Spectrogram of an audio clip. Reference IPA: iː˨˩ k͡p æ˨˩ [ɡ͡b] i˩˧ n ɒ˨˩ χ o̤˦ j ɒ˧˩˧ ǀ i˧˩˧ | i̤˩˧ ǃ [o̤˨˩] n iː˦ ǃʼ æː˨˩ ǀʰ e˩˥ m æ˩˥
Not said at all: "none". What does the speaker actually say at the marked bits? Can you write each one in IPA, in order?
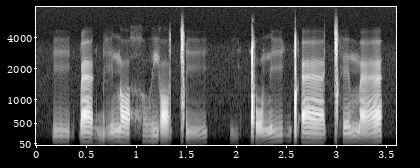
ɡ͡b, o˨˩

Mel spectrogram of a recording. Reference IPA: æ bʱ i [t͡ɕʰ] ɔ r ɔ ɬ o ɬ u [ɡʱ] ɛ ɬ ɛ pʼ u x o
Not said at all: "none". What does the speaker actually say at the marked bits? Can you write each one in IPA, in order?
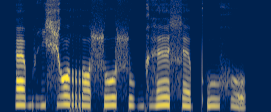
ɕ, ɡʱ

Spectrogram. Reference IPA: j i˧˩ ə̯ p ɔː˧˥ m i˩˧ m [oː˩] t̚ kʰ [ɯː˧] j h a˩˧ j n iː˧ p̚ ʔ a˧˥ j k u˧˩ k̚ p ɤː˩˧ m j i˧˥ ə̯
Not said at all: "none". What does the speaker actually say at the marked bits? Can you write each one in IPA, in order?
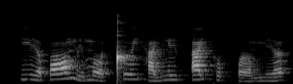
oː˧˩, ɯː˧

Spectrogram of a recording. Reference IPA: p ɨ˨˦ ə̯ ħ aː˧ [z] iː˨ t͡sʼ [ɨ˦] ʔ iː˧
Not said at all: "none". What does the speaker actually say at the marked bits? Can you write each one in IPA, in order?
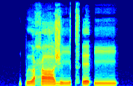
ʒ, e˦

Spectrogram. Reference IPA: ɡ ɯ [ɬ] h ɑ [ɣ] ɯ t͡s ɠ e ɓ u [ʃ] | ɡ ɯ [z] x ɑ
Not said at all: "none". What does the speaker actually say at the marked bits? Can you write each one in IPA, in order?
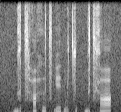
t͡s, h, t͡s, t͡s

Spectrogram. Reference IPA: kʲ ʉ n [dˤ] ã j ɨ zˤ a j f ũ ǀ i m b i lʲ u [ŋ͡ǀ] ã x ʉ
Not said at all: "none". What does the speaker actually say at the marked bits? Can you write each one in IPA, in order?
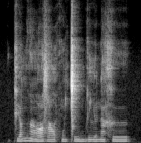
ðˤ, n

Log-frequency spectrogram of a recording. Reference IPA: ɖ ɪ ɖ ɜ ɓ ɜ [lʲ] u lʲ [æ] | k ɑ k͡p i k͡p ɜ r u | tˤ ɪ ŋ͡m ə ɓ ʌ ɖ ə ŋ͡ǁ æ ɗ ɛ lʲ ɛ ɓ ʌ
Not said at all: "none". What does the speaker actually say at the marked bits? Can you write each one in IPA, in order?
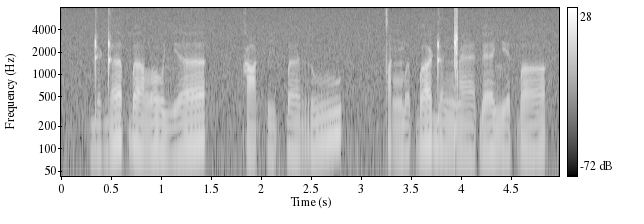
lˠ, ɜ

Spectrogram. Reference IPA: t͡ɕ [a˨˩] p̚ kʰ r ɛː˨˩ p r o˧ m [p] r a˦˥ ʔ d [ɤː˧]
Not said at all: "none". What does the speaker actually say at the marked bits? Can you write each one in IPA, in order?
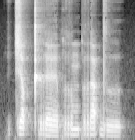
a˦˥, p, ɯː˧

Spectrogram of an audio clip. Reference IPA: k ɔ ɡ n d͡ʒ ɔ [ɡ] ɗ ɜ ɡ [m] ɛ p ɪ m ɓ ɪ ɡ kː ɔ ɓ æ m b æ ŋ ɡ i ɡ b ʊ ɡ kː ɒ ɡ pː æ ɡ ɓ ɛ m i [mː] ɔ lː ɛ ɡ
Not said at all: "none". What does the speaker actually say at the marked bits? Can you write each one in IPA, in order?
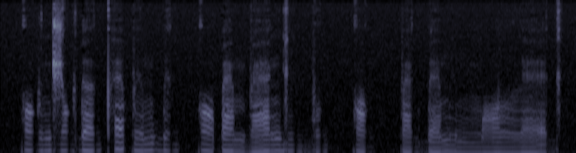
ɡ, pʰ, mː

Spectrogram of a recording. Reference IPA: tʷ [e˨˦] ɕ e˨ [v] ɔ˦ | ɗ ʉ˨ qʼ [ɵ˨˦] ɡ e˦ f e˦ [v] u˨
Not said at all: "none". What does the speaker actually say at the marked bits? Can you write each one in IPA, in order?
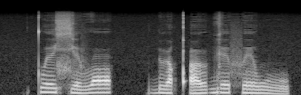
e˦, v, ɵ˨˦, w

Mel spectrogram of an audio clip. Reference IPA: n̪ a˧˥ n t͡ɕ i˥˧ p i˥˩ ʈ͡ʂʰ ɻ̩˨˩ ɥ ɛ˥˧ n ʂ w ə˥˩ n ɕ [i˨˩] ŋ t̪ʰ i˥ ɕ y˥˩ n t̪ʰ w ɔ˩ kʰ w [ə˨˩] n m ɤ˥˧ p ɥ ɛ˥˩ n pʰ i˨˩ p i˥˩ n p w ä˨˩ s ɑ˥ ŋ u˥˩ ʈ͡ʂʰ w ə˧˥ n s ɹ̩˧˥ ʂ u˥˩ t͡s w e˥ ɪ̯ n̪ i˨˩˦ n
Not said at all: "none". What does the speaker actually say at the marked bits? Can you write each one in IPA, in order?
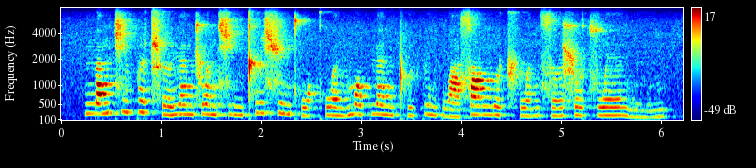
i˨˩, ə˨˩

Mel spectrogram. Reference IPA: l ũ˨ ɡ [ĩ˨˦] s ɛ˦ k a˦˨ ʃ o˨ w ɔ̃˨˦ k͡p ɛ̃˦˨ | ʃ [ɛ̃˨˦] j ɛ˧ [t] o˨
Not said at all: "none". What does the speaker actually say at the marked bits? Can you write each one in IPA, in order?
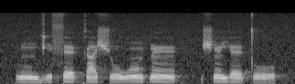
i˨˦, ɛ̃˦, t

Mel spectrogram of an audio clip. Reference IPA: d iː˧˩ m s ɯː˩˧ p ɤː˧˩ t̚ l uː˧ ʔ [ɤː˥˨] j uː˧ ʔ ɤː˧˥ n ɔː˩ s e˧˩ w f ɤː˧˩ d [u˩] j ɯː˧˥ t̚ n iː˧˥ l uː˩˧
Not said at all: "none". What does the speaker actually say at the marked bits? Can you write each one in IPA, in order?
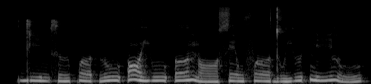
ɔː˥˨, u˩

